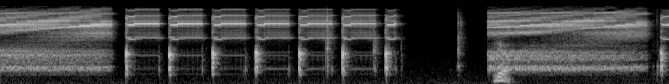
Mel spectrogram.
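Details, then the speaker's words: Vintage New Adventures of He-Man Powersword toy after a speaker repair. A high electronic tone pulses about twice a second with no button pressed and stops when a button is held: sound stuck on, fault in two buttons. "It's making a noise. It's still pulsing and coming on without me pressing buttons."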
